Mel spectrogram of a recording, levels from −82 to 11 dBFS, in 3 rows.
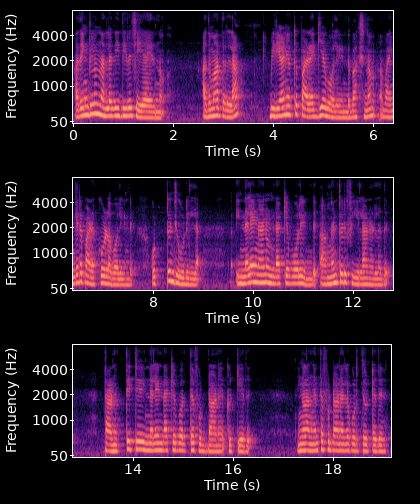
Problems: none marked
